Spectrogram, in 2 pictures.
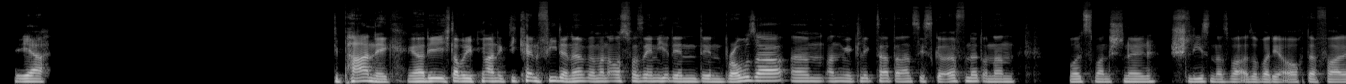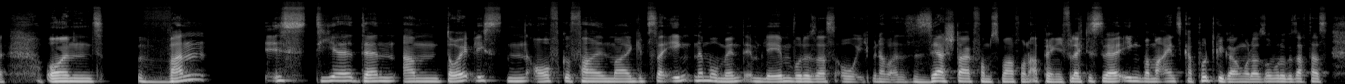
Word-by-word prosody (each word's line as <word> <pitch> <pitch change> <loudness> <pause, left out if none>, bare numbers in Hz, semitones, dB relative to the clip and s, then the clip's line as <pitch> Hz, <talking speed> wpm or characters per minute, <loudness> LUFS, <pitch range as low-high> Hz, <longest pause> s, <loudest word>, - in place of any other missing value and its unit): Ja. 135 -1 +3 2.9
Die - - +1
Panik, 145 -4 +3
ja, 135 +1 +4
die 145 0 +5
ich 135 - -3
glaube, 145 -2 +4
die 140 - +5
Panik, 145 -2 0
die 155 - -2
kennen 155 0 +1
viele, 160 0 +1
ne? 145 +3 +1
Wenn 140 -1 -1
man 145 0 -1
aus 150 0 -3
Versehen 145 -1 0
hier 145 +1 0
den 135 -2 0
den 135 -2 0
Browser, 170 +6 +3
ähm, 150 -1 -2
angeklickt 145 0 -4
hat, 145 -1 -1
dann 135 - -1
hat 135 0 -4
sich's 140 +1 -7
geöffnet, 145 +3 -2
und 130 -1 -4
dann 130 0 -3 0.5
wollte 125 0 -1
es 125 - -8
man 125 -1 -2
schnell 130 +1 -2
schließen. 130 0 -3
Das 120 0 -4
war 120 -1 -2
also 120 -1 -3
bei 120 -1 -1
dir 115 0 -3
auch 115 0 -3
der 125 -1 -2
Fall. 115 -1 -2 0.4
Und 140 0 +4 0.3
wann 140 - 0 0.6
ist 180 0 -2
dir 170 +1 +2
denn 155 +1 +1
am 140 0 -1
deutlichsten 165 0 0
aufgefallen 140 0 0
mal 135 0 0
gibt's 140 +1 -5
da 155 - +1
irgend 165 +6 -1
'nen 175 0 +2
Moment 145 -2 +1
im 140 -1 -3
Leben, 135 +2 +1
wo 135 - +4
du 135 - +4
sagst: 125 +1 -3
„Oh, 125 -2 -4
ich 110 +6 -15
bin 135 -2 -7
aber 115 -2 -5
sehr 125 +6 +1
stark 140 -2 0
vom 135 -2 -2
Smartphone 125 +1 -2
abhängig”? 120 -6 -1
Vielleicht 135 0 +1
ist 145 0 0
dir 135 - +5
ja - - +3
irgendwann 145 -4 +1
mal 130 - -1
eines 140 0 -4
kaputtgegangen 135 -4 0
oder 125 0 +1
so, 135 +2 -2
wo - - 0
du 135 - +3
gesagt 135 +1 -2
hast: 135 0 -2
140 Hz, 190 wpm, -24 LUFS, 130-150 Hz, 2.9 s, die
